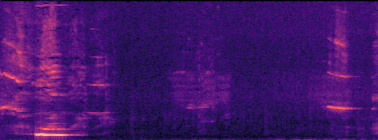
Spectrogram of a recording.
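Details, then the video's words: Frustrated Border Collie mix indoors: one short, loud, nasal whine that drops slightly in pitch, followed by near silence with faint rustling. "Border Collie Mix Dog frustated"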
